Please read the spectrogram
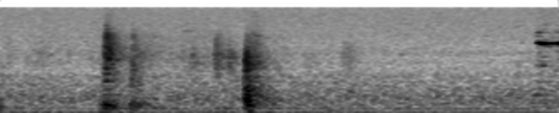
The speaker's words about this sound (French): Il ferme la porte.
